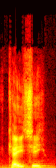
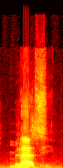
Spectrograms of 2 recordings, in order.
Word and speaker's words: Massey: Ken Casey. Massey.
